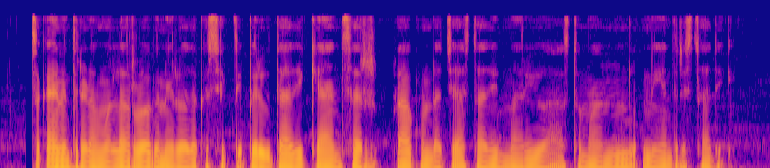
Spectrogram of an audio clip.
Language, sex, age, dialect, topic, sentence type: Telugu, male, 25-30, Southern, agriculture, statement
